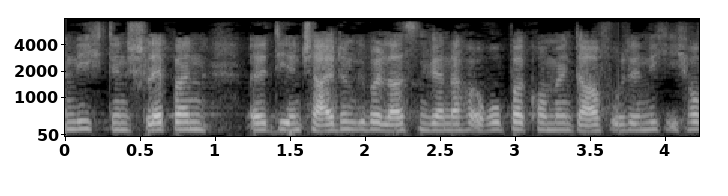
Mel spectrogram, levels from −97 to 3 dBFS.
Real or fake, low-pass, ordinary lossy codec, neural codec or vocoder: real; 7.2 kHz; none; none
